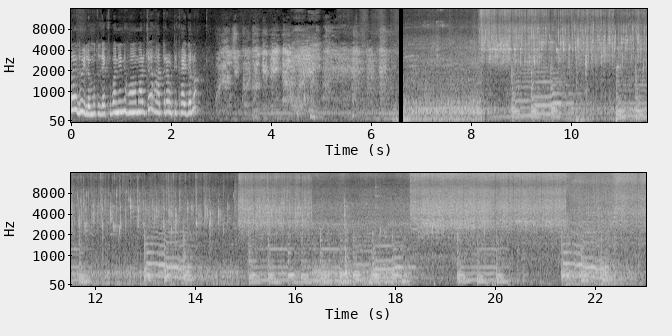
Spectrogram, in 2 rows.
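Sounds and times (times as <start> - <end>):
oil sizzling as food fries: 8.0 - 23.0
background music melody: 8.7 - 20.5, 21.3 - 23.0.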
